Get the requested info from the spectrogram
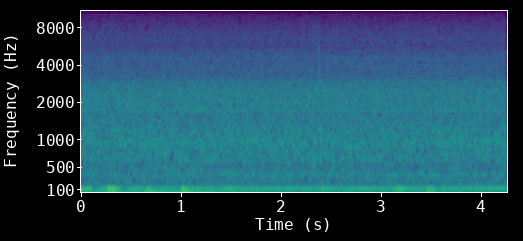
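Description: Room tone from the microphone: a steady hiss with an uneven low rumble underneath and a few faint low bumps in the first second.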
